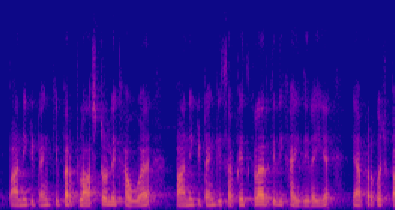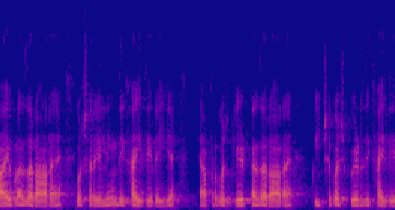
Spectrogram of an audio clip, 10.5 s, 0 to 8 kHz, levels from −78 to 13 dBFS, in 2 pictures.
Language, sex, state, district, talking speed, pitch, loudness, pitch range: Hindi, male, Maharashtra, Nagpur, 255 wpm, 110 Hz, -30 LUFS, 100-115 Hz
